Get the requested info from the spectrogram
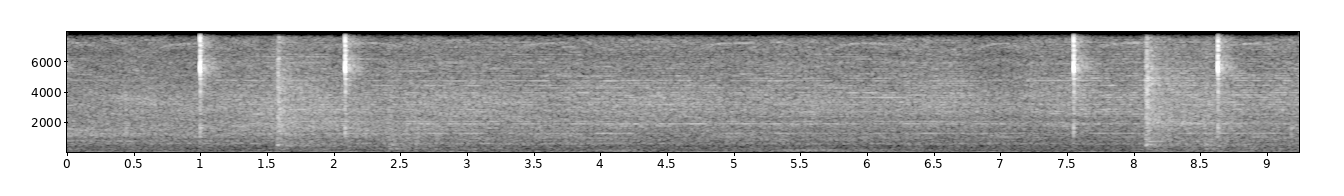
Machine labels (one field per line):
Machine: valve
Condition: normal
